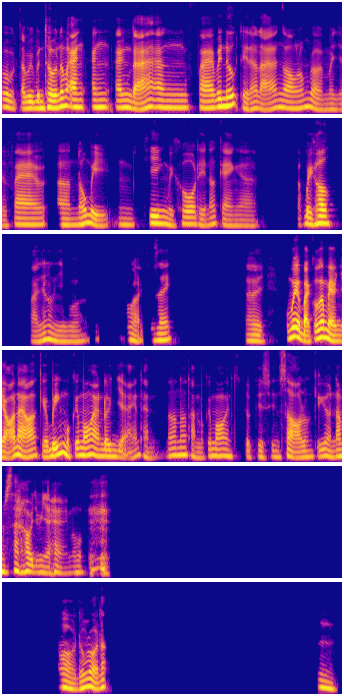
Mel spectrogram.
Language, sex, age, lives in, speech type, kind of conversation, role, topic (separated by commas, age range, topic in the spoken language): Vietnamese, male, 25-29, Vietnam, conversation, podcast, host, Bí quyết của bạn để nấu nhanh khi có khách đến bất ngờ là gì?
